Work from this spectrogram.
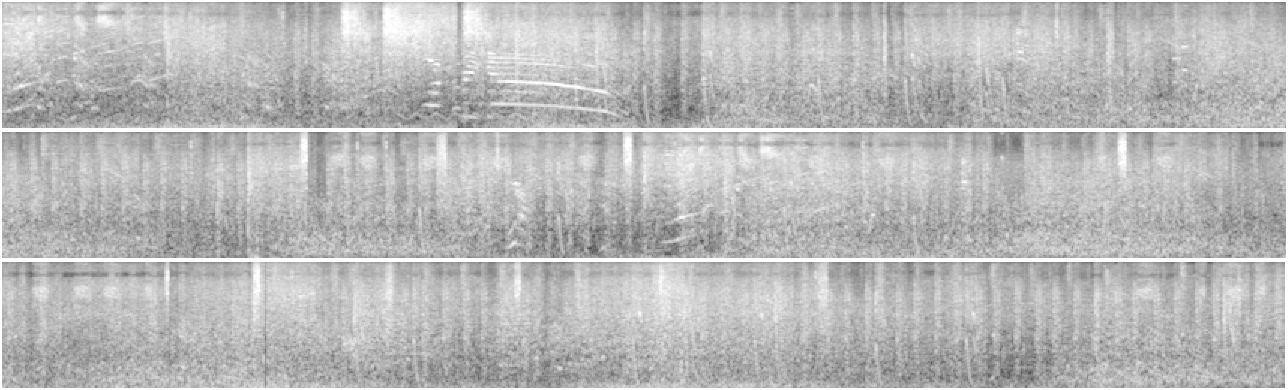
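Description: Dense, continuous automatic gunfire from defensive turrets in a video game, bursts overlapping with booms and explosions throughout, loud and unbroken.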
